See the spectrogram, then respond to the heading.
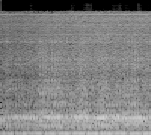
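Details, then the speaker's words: Lathe turning an acrylic pen blank: the smooth cutting hiss turns to a harsh buzzing chatter because the tool was fed too fast or at a bad angle, then smooths again after adjusting. "anytime you have a loud noise usually that's not a good sign you don't want a loud noise you want to go smooth as possible see the chatter"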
